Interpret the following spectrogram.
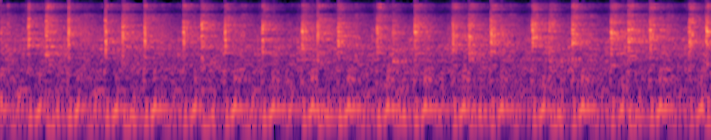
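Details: Harley Evo chopper, first start on choke after an eight-month rebuild, with the oil cycled beforehand: a loud, lumpy V-twin idle with a steady potato beat and deep exhaust thump that runs cleanly; normal idle.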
